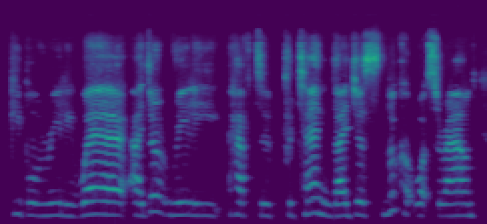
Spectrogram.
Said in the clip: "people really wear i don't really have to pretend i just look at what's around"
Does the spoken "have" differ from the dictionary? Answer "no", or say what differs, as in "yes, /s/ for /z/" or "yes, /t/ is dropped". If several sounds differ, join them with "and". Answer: yes, /f/ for /v/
